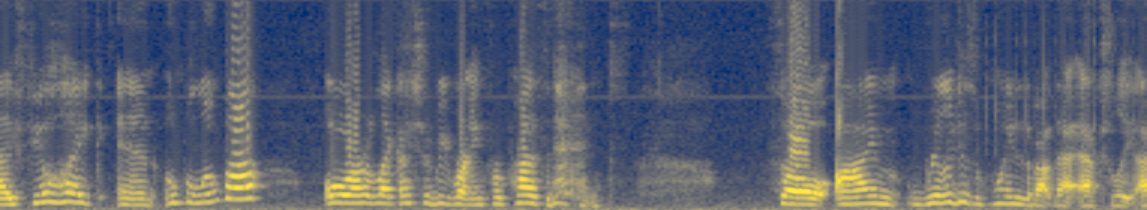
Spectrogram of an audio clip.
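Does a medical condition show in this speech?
No.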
